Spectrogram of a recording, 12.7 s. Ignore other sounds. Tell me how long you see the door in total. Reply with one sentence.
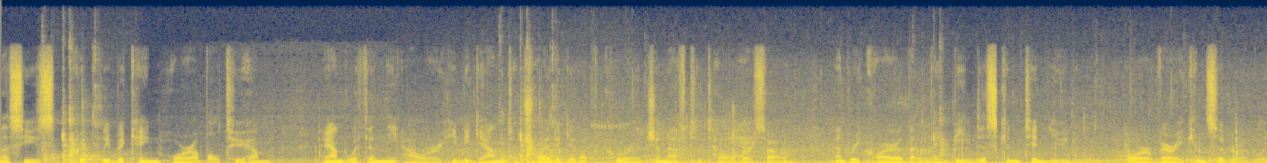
You can hear the door for 3 seconds altogether.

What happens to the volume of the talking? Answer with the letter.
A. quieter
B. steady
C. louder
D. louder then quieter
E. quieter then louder
B.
